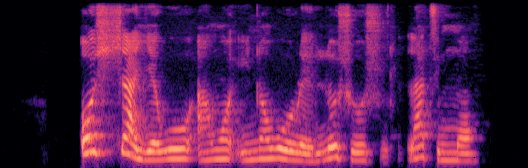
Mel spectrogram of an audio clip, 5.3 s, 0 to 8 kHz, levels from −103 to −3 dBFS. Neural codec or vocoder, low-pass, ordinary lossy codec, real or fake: none; 7.2 kHz; none; real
